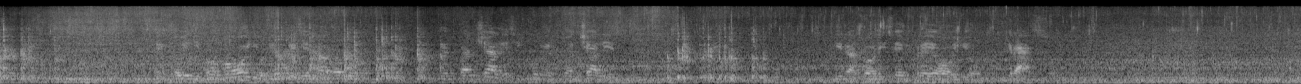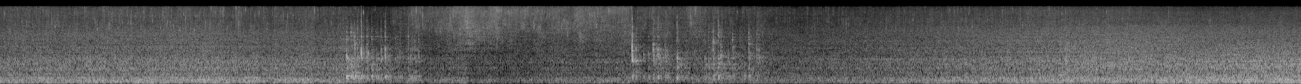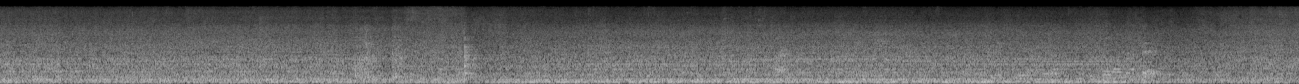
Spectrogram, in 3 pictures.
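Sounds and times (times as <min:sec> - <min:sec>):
meat sizzling in a pan: 0:00.0 - 0:25.3.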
